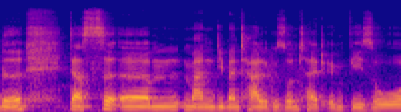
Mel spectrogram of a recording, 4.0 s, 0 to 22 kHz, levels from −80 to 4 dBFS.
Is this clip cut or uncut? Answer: uncut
